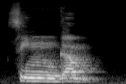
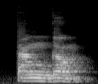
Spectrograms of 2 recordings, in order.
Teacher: This letter is called a velar nasal. The back of the tongue raised against soft palate and the airflow is completely blocked and the airflow comes out through the nasal cavity.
